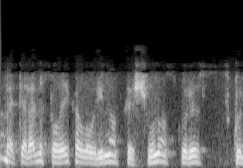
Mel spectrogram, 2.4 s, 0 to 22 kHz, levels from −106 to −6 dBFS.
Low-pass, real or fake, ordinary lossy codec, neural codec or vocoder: 7.2 kHz; real; MP3, 32 kbps; none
